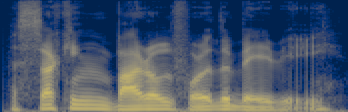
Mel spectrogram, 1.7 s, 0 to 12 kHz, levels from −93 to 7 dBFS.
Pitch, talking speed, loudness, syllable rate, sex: 95 Hz, 170 wpm, -18 LUFS, 5.5 syllables/s, male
